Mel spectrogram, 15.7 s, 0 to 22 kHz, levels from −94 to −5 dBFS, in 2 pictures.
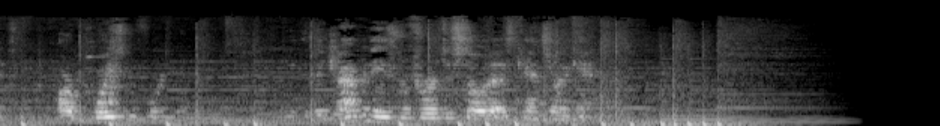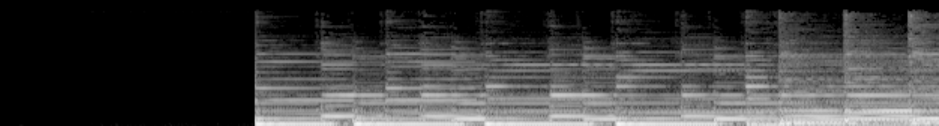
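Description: No technical faults are audible.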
